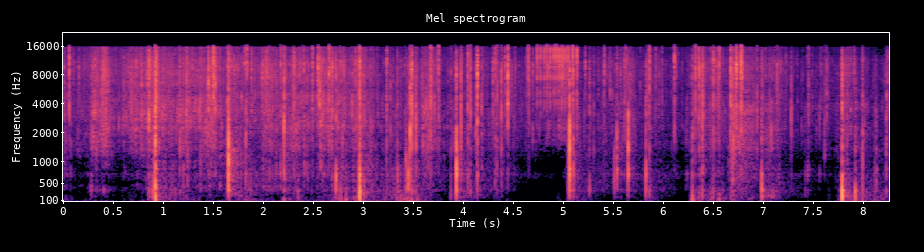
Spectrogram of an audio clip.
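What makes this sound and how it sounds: A full 500 g blue Kölln oat flakes plastic bag, rotated sideways, is crinkled and squeezed with fingertips. It makes a steady bright crinkling with many sharp crackling snaps and crunches standing out above a soft rustle, and the sound dies away almost instantly after each snap.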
